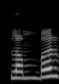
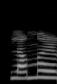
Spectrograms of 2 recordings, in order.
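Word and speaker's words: plumber: बुलाते आप बुलाते हैं प्लमर को ऑलराइट फिर भी मैंने बहुत सारी मूवीज और सीरीज में लोगों को प्लंबर बोलते हुए सुनाया अब उन्हें कौन बताए कि प्लंबर नहीं होता प्लमर होता है अगर आप ऐसे किसी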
